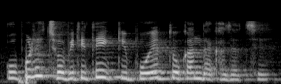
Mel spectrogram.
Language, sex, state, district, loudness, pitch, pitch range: Bengali, female, West Bengal, Alipurduar, -17 LUFS, 275 Hz, 240-290 Hz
